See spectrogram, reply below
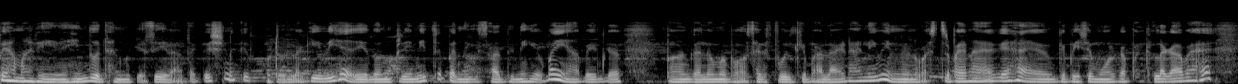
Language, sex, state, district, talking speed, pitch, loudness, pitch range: Hindi, male, Bihar, Madhepura, 220 wpm, 125 Hz, -24 LUFS, 115-150 Hz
